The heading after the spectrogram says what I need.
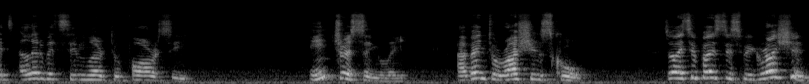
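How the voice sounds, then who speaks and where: With a Central Asian accent, a man speaks at a moderate pace in an extremely high pitch, making very wide pitch swings and long, frequent pauses. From Uzbekistan. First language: Tajik. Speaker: public speaker. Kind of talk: motivational talk.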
